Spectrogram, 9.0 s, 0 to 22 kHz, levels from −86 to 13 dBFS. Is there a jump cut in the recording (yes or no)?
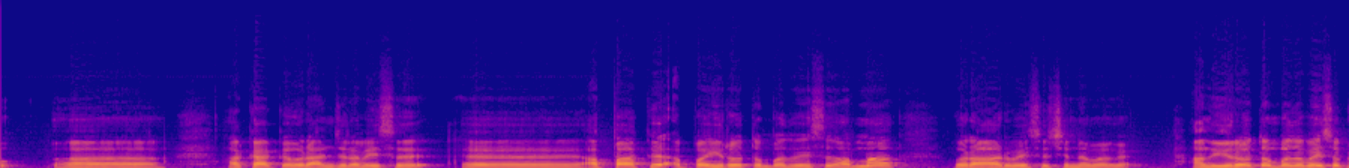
yes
